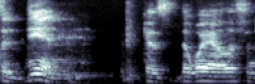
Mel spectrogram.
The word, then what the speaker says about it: djinn: So it's a combination of din and Jin.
